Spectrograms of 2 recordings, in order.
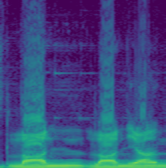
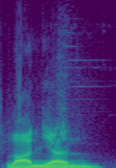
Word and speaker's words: Lan Yan: JP, but it's actually L, not R. Okay, so in the English it's Lanyan as well, but Lanyan. Yeah, I mean the Japanese it's like a bit of an R, but it's just like the cross between the L and the R.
